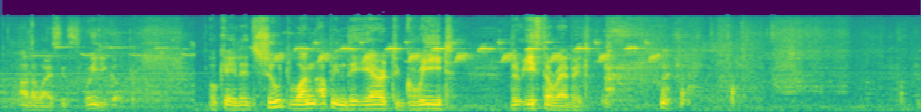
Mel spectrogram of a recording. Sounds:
Speech

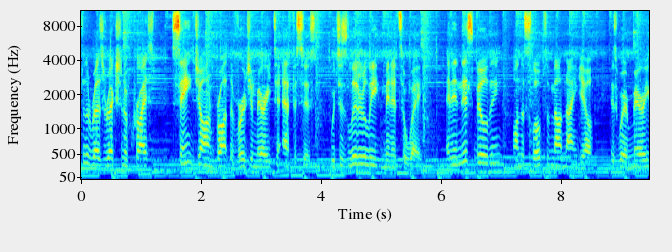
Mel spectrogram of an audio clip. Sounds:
Music, Speech

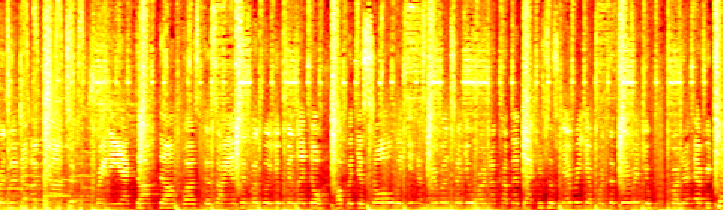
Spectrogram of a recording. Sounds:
Musical instrument, Music

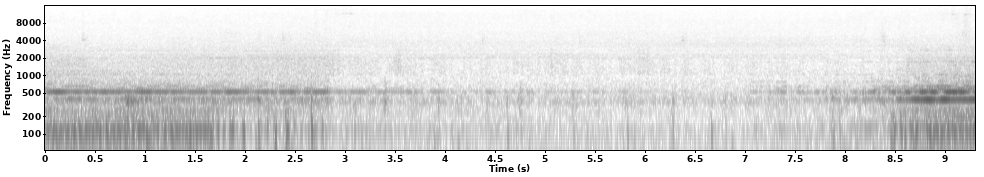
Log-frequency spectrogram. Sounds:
Music

